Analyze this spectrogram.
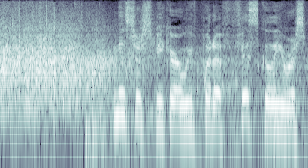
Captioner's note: applause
